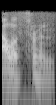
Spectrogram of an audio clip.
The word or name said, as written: allethrin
